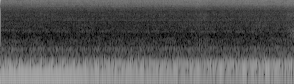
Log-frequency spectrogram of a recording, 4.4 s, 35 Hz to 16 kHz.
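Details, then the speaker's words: Chrysler 300C idling with a misfire that sets no codes, after parts were swapped to see whether the misfire moves to another cylinder: deep uneven idle with a lumpy, shaking beat and no steady rhythm. Engine still misfiring. "It's still gonna misfire. I just wanted to see now if the misfire moves over to the other cylinder."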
